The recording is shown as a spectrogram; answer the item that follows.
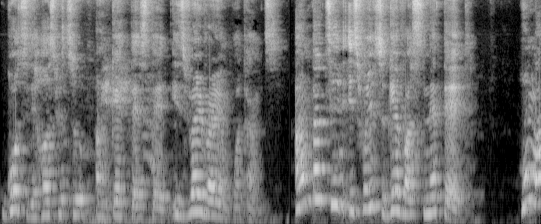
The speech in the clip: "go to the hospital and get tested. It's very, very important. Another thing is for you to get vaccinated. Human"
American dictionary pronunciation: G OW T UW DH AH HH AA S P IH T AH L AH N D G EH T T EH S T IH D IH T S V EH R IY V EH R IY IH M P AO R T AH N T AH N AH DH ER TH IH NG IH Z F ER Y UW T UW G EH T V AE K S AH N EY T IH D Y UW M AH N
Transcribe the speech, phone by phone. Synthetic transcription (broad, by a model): G OW T UW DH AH HH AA S P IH T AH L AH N G EH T T EH S T IH D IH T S V EH R IY V EH R IY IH M P AO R T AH N T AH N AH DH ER T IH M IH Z F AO Y UW T UW G EH T V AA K S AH N EY T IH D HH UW M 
